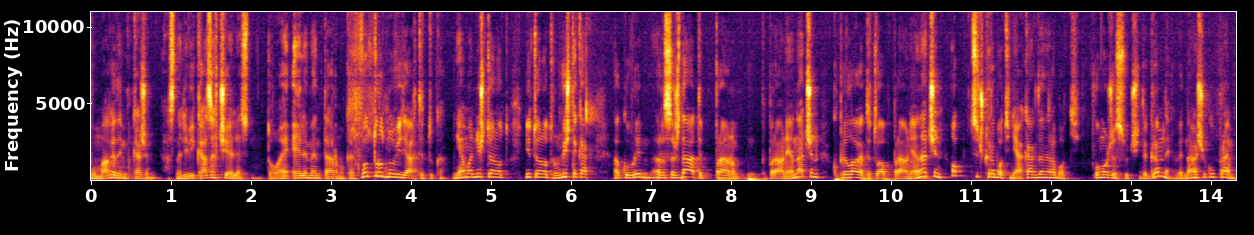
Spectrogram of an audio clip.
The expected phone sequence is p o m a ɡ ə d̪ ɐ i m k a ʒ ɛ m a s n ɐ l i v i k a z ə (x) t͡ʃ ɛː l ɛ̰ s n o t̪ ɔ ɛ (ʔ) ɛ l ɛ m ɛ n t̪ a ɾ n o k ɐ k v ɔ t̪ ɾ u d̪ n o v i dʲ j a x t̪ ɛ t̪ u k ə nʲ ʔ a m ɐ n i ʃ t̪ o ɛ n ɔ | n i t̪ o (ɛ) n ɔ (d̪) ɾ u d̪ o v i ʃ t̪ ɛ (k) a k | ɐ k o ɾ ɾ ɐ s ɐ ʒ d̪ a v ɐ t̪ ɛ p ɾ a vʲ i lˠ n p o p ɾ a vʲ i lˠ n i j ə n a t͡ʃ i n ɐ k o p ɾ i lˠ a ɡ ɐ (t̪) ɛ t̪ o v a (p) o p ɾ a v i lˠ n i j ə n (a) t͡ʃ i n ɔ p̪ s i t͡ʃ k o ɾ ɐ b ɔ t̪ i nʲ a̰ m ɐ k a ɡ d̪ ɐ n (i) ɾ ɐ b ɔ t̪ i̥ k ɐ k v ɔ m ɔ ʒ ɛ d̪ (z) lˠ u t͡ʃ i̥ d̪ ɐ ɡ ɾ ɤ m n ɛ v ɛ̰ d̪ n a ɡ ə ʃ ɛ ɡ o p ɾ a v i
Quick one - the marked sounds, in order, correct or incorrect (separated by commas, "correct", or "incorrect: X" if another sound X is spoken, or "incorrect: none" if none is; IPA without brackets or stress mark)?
correct, correct, correct, incorrect: t̪, correct, correct, correct, correct, incorrect: ɛ, incorrect: s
